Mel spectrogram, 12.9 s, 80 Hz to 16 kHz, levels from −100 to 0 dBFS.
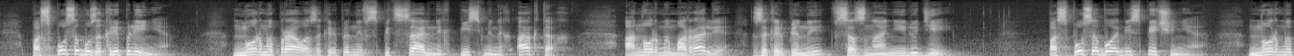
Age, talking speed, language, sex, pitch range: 50-69, 95 wpm, Russian, male, 125-180 Hz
